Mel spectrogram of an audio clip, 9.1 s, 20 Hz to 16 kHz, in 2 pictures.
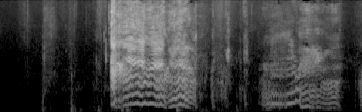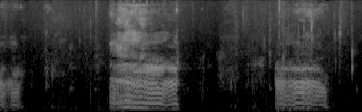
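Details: A tiny, full-grown, very vocal Chihuahua gives a run of warbling, whiny, gremlin-like growls in short bursts, each rising and falling in pitch, while playing with a 6-month-old Chiweenie puppy.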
